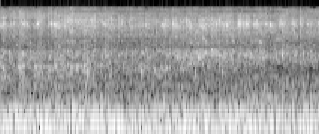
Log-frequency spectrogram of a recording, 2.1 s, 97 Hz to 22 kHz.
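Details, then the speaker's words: 1995 Formula 419 boat with triple 502 V8s, running in the water: deep, smooth low rumble holding even idle, no misses or knocks, sounds good but not overpowering; normal running. "Nothing like having three 502's. See, it still sounds good, but it's not overpowering."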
